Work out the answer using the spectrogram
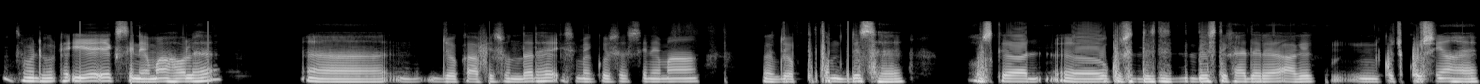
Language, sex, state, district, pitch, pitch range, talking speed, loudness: Hindi, male, Bihar, Jamui, 135 Hz, 130-145 Hz, 135 wpm, -14 LUFS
